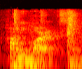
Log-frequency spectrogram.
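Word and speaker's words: Ronny Markes: Versus Hani Marks, even though it's pronounced, even though it looks Ronnie, it's Hani Marks, his Brazilian name.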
